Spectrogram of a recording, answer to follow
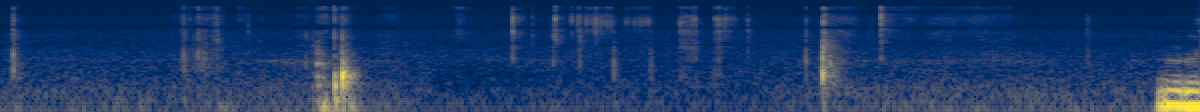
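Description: Faint clicks and light taps of art tools handled on a desk, with one louder knock a little under two seconds in: a Stabilo All pencil being set down and a water brush picked up.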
